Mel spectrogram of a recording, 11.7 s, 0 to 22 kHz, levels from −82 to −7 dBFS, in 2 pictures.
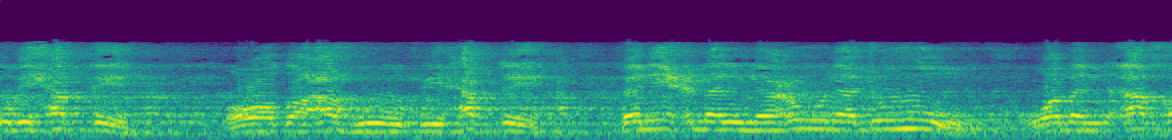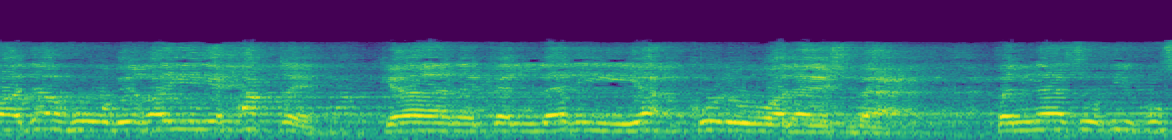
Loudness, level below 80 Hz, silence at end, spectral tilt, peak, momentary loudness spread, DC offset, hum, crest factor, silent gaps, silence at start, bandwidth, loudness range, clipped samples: -13 LUFS; -42 dBFS; 0 s; -4 dB/octave; -2 dBFS; 6 LU; under 0.1%; none; 10 dB; none; 0 s; 7.8 kHz; 1 LU; under 0.1%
